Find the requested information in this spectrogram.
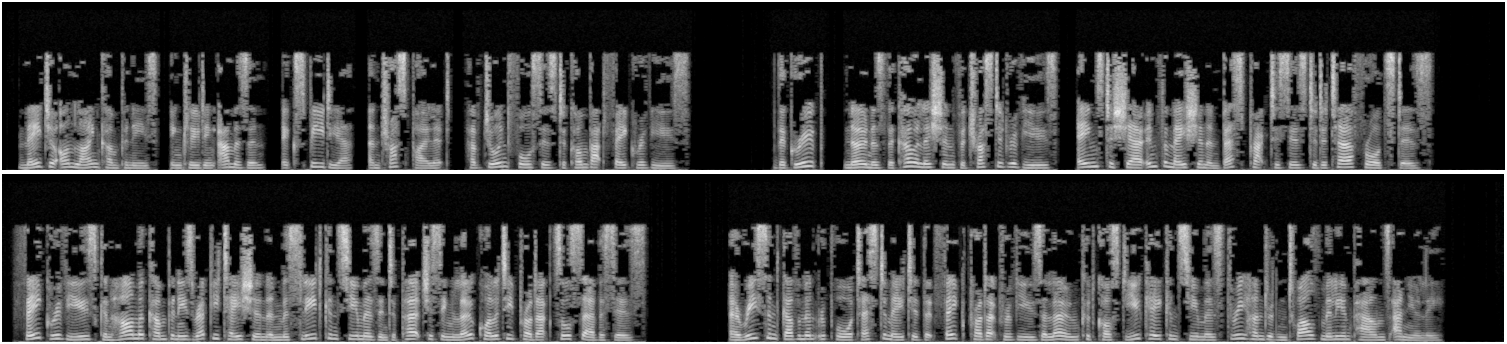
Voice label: English Newsroom Advanced FAST Reading; Coalition for Trusted Reviews Combating Fake Online Reviews

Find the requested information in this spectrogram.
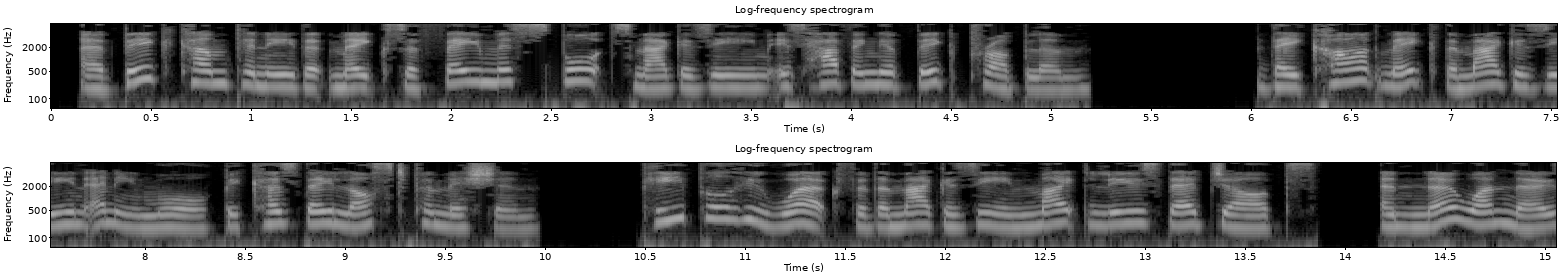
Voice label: Beginner SLOW Reading, English; English Newsroom

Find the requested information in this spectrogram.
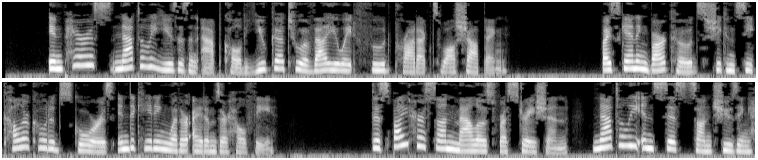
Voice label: english through news upper intermediate; digital applications encourage healthier eating habits

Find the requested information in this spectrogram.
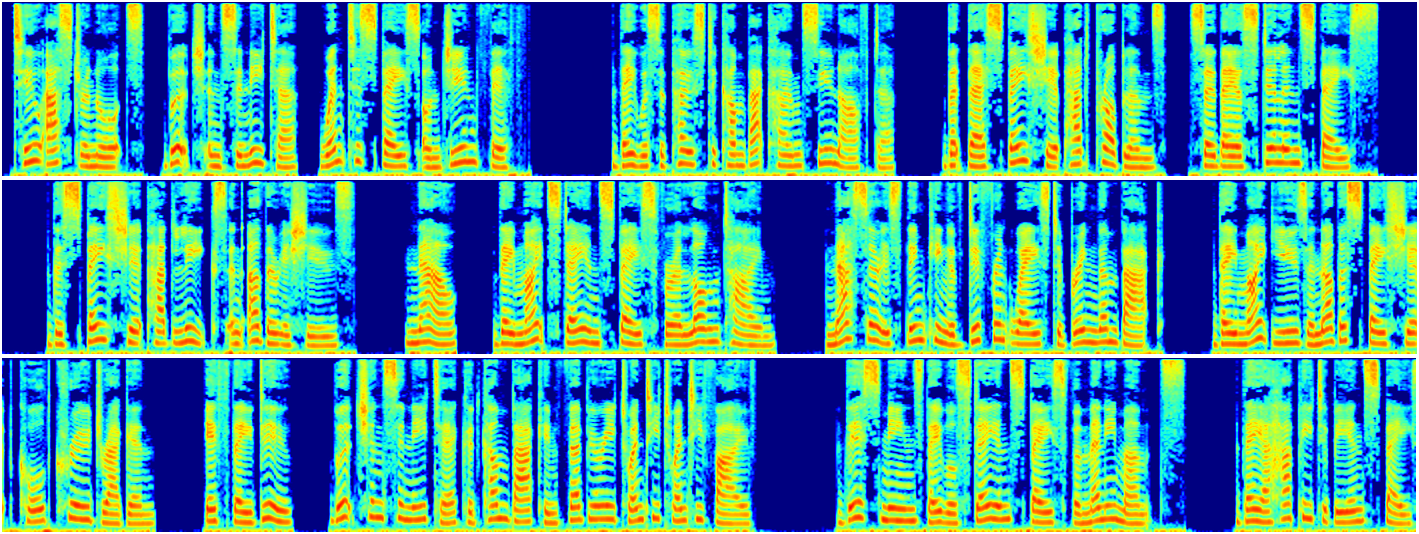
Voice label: English Newsroom Beginner SLOW Reading; Astronauts Butch and Sunita Stay in Space Longer

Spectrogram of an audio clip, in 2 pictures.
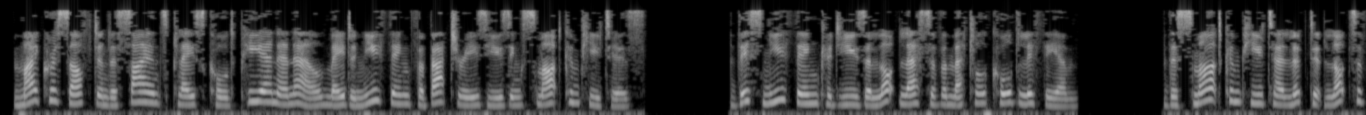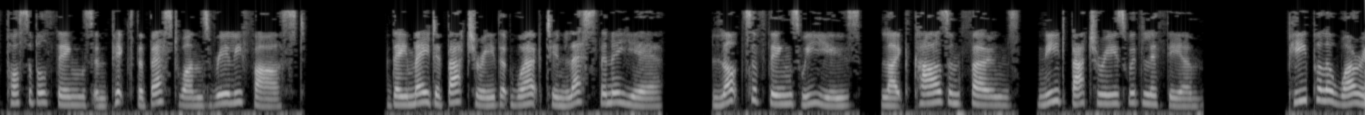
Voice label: English Lower Intermediate NORMAL Reading; New Battery Discovery Less Lithium More Power; English Newsroom

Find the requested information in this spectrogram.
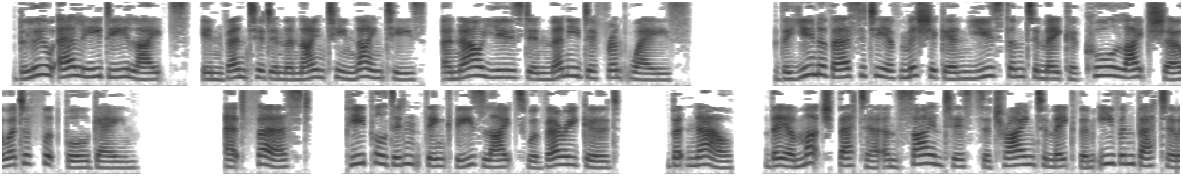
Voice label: English Lower Intermediate SLOW Reading; Blue LED Lights Changing How We Light Up; English Newsroom

